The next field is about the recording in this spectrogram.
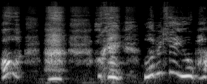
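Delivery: very high nervous voice. Acting out Mrs Lovett offering a customer a pie: nervous Mrs Lovett voice. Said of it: "She's a little nervous".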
